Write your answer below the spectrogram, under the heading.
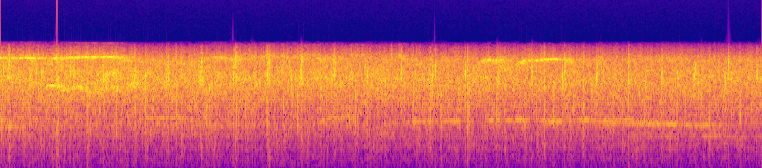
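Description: Concert audience applauding, a dense mass of clapping.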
